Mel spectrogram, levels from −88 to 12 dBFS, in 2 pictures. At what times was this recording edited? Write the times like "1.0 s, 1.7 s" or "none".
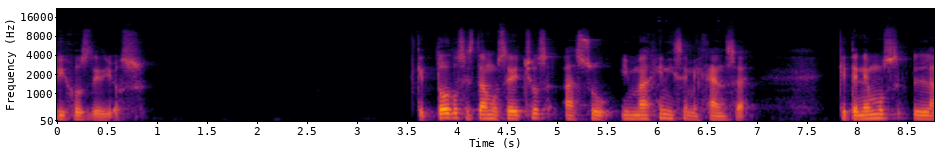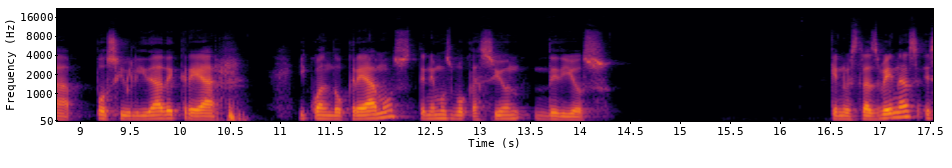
none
